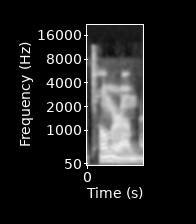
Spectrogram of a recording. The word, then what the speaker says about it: Tomarum: Like their stuff, Lunar Chamber and the other one, Tomarum, I believe that's how it's pronounced. – Yep.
